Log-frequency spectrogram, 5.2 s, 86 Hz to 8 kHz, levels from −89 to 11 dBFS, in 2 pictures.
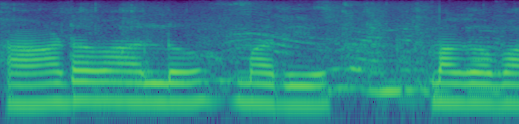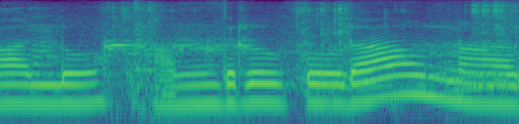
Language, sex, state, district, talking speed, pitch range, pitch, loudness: Telugu, female, Andhra Pradesh, Annamaya, 70 wpm, 185-200 Hz, 190 Hz, -16 LUFS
